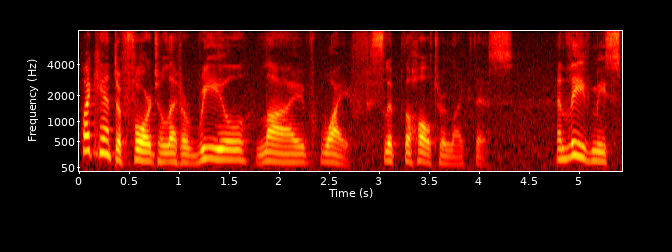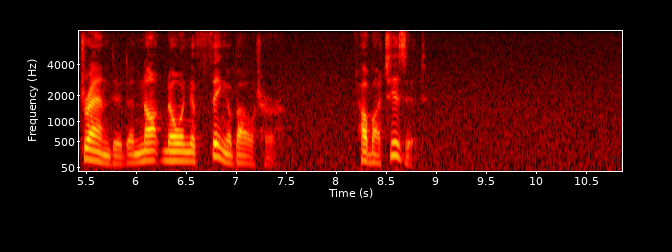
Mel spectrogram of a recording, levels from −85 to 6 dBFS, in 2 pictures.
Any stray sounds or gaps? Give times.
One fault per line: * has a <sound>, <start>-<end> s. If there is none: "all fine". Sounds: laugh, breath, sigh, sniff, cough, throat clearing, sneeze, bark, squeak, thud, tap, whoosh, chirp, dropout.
all fine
